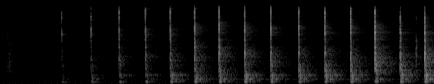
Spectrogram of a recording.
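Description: A carving knife chopping into a wooden branch in quick, even strokes, giving sharp knocks about four a second from about half a second in.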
